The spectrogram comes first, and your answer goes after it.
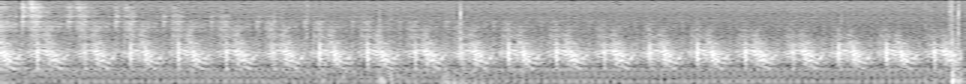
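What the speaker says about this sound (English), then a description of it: "you get that long kind of echoing tail there, which does eventually fade away completely" A DJ delay effect in Traktor with freeze engaged repeats a short sound in a steady pulsing loop, each echo evenly spaced and sustained at near-constant level across the clip with no voices.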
